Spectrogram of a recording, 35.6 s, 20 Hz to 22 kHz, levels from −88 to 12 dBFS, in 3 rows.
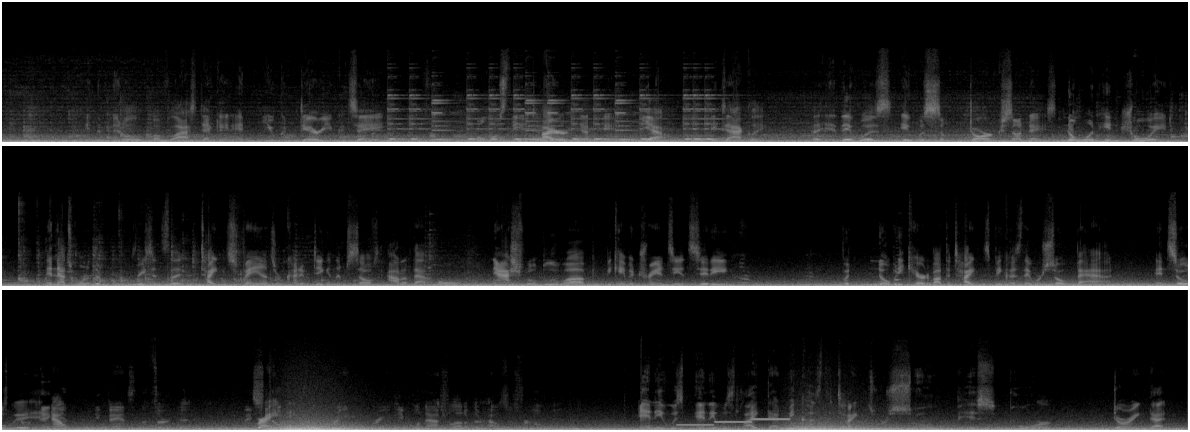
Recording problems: wind noise on the microphone; heavy; 1 dB above the speech
animal sounds; noticeable; until 17 s; 10 dB below the speech
doorbell; loud; from 4 to 7.5 s; peak 4 dB above the speech
dog barking; faint; from 19 to 21 s; peak 15 dB below the speech
phone ringing; loud; from 30 to 32 s; peak 5 dB above the speech

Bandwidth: 14.5 kHz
